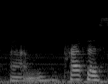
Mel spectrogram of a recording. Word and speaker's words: preface: preface right here again it spelled the same way as prefix would be or prehistoric but it's got a bit of an accent change preface means literally fantastic before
